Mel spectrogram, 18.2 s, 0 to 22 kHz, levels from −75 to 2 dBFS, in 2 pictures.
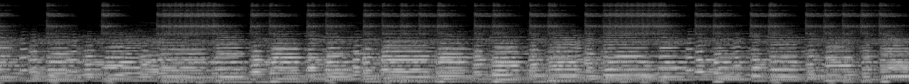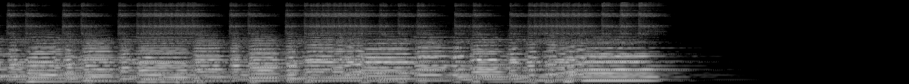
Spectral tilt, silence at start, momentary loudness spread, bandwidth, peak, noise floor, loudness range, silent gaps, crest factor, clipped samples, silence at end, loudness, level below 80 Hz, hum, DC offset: -4 dB/octave; 0 s; 4 LU; over 20 kHz; -6 dBFS; under -90 dBFS; 2 LU; none; 16 dB; under 0.1%; 2.3 s; -21 LUFS; -62 dBFS; none; under 0.1%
